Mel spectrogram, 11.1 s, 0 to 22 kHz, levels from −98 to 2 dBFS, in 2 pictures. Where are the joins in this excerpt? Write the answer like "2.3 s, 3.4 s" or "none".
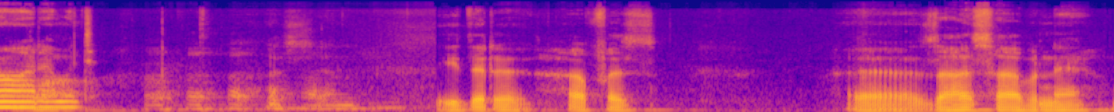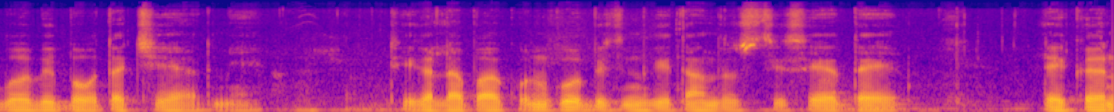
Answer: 2.2 s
